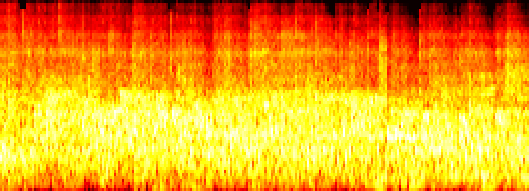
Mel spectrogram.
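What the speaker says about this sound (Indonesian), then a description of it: "Tepuk tangan." A classroom of students applauds, a dense, steady burst of clapping that stays loud and even throughout, with no talk over it.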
